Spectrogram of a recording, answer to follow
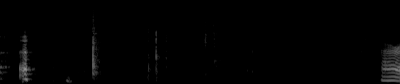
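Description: A short laugh, then a few faint, scattered clicks and crackles of washi tape being peeled from cardstock and a thin metal cutting die being handled.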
